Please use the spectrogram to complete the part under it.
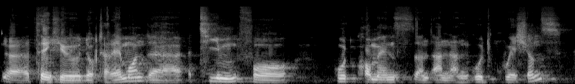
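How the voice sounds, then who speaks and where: A man from Kenya, a company representative, giving a formal speech at a health meeting, halting with many fillers. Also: fairly low pitch, darkish tone.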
